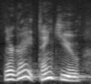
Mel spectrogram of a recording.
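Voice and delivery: a pleasantly surprised friend; surprised delight. Retold or imitated. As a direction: caught off guard and touched. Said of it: "take 'em by surprise".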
